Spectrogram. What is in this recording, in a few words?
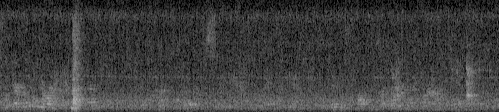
Unexplained low whisper (Psst Yeah)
